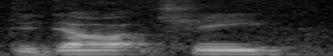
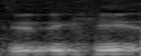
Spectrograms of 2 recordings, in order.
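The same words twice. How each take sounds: First: It is sounded out letter by letter. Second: It is said the usual, accepted way. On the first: The speaker calls it wrong. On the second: The speaker calls it right.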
